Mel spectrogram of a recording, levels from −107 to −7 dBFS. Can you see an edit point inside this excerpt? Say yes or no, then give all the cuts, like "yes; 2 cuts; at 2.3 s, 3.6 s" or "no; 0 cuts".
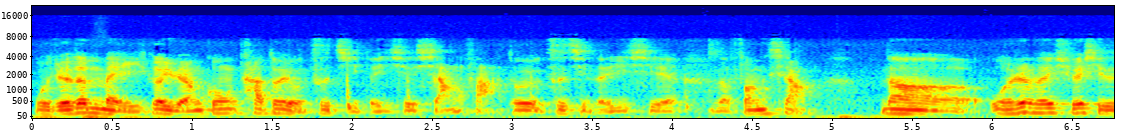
yes; 1 cut; at 4.2 s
